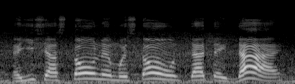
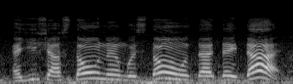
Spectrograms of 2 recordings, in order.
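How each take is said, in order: Both takes have the same delivery.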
